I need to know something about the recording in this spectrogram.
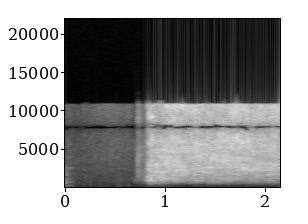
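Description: Knitting-machine carriage pushed across the needle bed to knit a row: a steady sliding rattle that starts about a second in and lasts about a second and a half. The pass goes through easily, with no tension on the long cable loops.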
